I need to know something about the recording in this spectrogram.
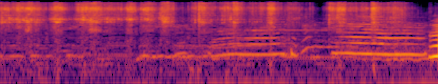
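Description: A baby's rattle toy shaken rapidly. About halfway through, the baby starts fussing with a whiny, drawn-out cry.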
